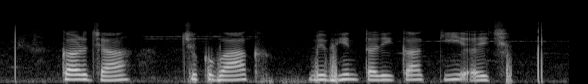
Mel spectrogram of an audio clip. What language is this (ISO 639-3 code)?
mai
